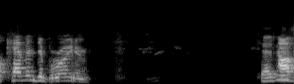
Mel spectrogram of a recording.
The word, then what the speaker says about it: De Bruyne: Kevin De Bruyne. Kevin I'll D. spell it for you. Kevin, and then De Bruyne is De, and then Brune.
